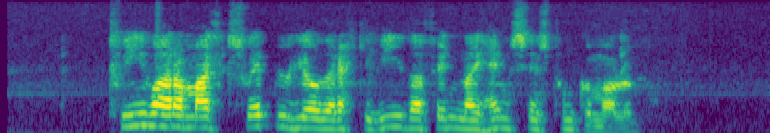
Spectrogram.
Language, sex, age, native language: Icelandic, male, 50-59, Icelandic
